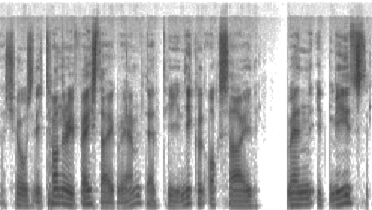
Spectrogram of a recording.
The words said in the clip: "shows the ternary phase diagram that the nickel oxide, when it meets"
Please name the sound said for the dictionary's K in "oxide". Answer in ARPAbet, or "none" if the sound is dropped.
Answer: K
